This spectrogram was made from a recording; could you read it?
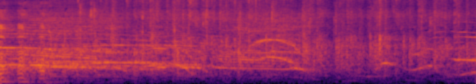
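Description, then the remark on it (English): An audience applauds steadily for several seconds, a dense wash of clapping from a crowd, with scattered whoops and voices rising over it before it thins slightly near the end. “And what would help is a little liquid applause.”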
